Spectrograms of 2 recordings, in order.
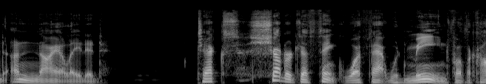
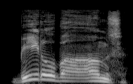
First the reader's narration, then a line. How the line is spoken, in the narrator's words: yelled Tex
